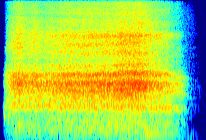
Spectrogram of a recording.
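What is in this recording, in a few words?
Casting, Japanese; Yuria; kingsraid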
